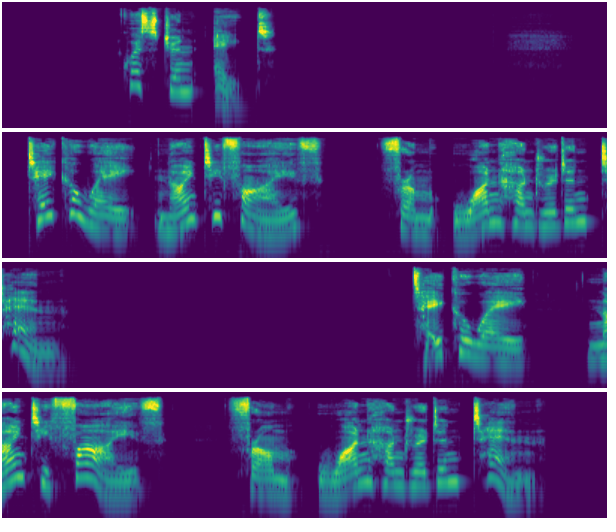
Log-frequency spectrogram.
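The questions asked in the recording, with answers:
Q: Take away 95 from 110.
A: 15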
